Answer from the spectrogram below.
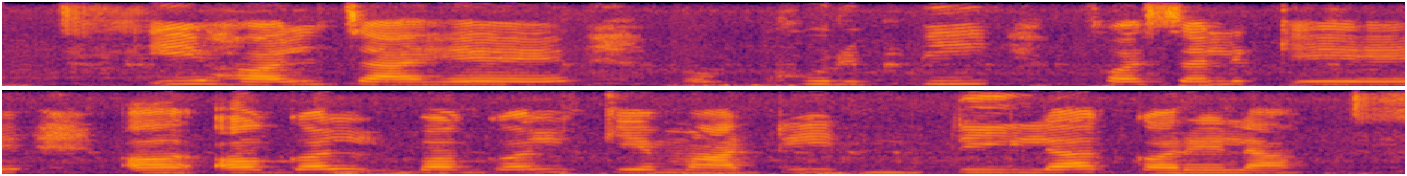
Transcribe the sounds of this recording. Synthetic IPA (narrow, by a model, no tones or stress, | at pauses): iɦəlt͡ʃaɦe | kʰuɾpipʰəsəlke | əɡəlbəɡəlkemaʈiɖilakəɾela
